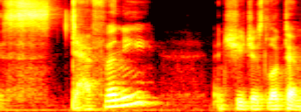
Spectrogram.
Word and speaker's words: Stephanie: always think of one of my students was mispronouncing the word Stephanie. She would say Snephanie, and but we knew she could actually make the T sound. So one day I just said, "Oh, can you say Stephanie?"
